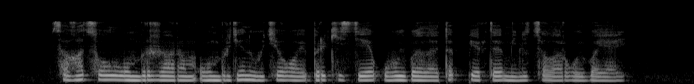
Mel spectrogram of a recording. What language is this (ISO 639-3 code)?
kaz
